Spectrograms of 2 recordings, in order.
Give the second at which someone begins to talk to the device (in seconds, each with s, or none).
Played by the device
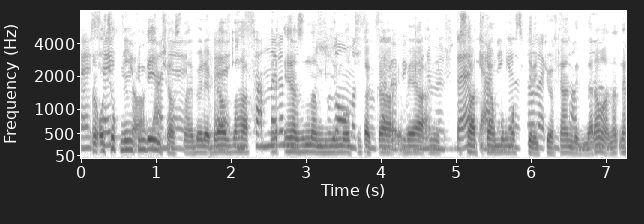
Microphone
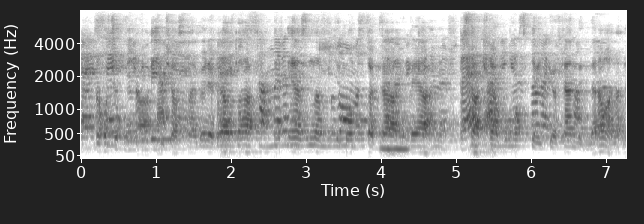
4.0 s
